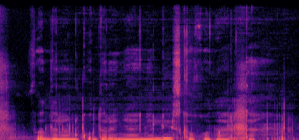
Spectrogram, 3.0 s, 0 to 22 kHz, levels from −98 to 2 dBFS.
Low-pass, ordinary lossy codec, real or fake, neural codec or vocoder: none; none; real; none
